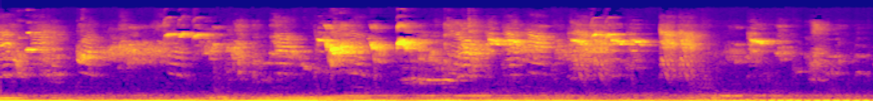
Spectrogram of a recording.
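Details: Several zebra finches at their midday meal give distinct, nasal, trumpet-like beeps and chirps at irregular intervals, over a steady low mechanical hum.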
